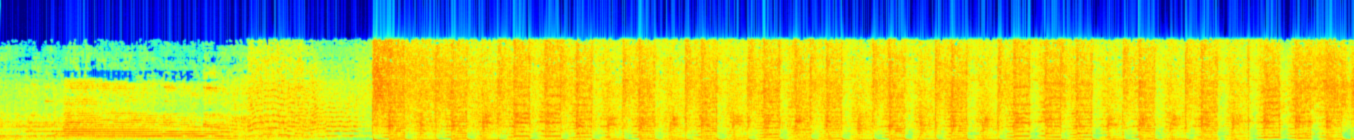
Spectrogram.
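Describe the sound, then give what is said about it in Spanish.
A train setting off, used as a radio sound effect: a sustained horn-like tone for the first few seconds, then a loud, steady rhythmic rumble and clatter of wheels that continues to the end. “Tren de las conexiones que se pone en marcha.”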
